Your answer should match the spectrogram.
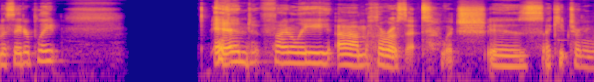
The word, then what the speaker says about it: charoset: And finally, charoset, which is, I keep turning this around, I'm sorry. Charoset, that one, charoset, or it says charoses here, but that's just another pronunciation.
